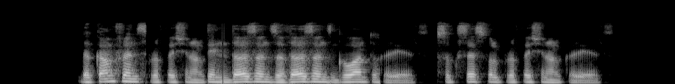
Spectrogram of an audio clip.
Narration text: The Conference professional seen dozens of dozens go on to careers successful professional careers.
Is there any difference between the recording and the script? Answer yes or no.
no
